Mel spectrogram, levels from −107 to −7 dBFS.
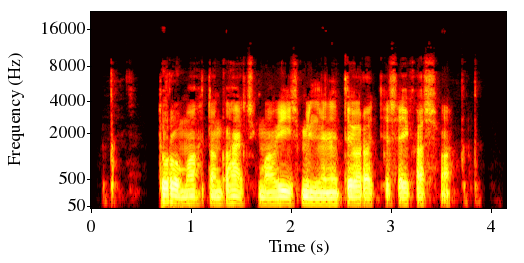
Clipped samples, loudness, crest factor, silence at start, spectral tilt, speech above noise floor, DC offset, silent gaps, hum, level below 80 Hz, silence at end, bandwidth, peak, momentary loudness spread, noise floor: under 0.1%; -20 LUFS; 16 dB; 0.2 s; -6.5 dB/octave; 23 dB; under 0.1%; 0.57-0.67 s; none; -58 dBFS; 0.55 s; 9.2 kHz; -4 dBFS; 6 LU; -42 dBFS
